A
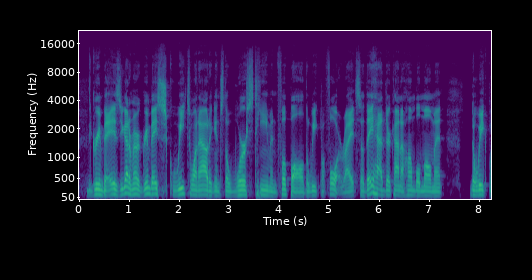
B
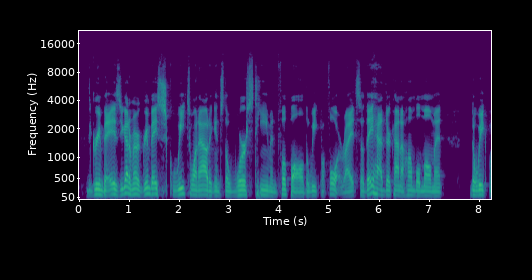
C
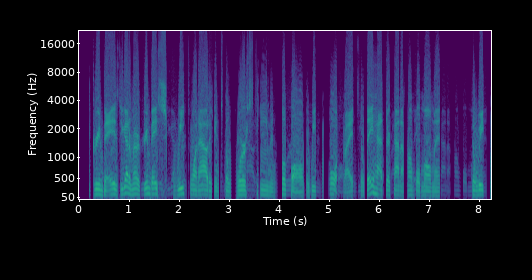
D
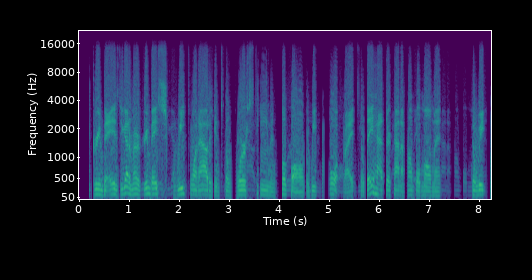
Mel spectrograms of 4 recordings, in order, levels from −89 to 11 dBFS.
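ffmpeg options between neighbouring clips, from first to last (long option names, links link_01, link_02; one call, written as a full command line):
ffmpeg -i in.wav -af "afftdn=noise_reduction=19:noise_floor=-50" out.wav
ffmpeg -i in.wav -af "acrusher=bits=4:mix=0:aa=0.5,aecho=1:1:932:0.0708,volume=-4dB" out.wav
ffmpeg -i in.wav -filter_complex "[0:a]aresample=32000,aresample=44100,asplit=2[link_01][link_02];[link_02]adelay=23,volume=-13.5dB[link_03];[link_01][link_03]amix=inputs=2:normalize=0,volume=4dB" out.wav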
